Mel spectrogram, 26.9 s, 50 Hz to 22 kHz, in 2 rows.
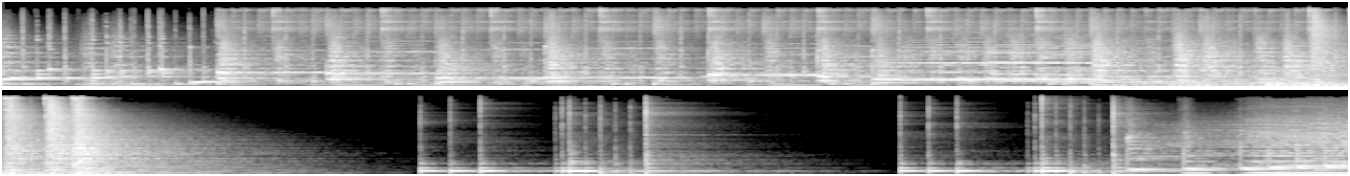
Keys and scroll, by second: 0.1 ctrl+shift+d, 22.6 ctrl+shift+d, 23.0 ctrl+shift+KP_Multiply, 26.3 ctrl+s.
